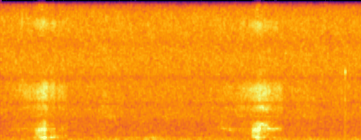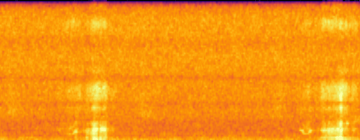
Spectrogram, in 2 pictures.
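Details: Sleeping Chihuahua snoring indoors: four breathy, rasping snores roughly every three seconds, each a broad low rumble with a faint whistled edge, separated by quiet breathing.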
